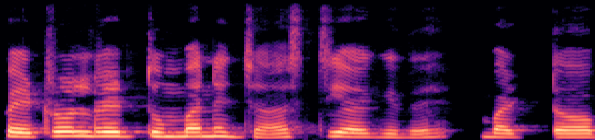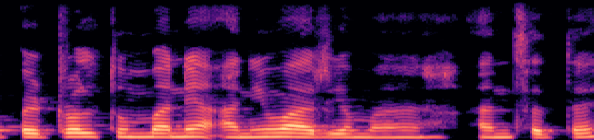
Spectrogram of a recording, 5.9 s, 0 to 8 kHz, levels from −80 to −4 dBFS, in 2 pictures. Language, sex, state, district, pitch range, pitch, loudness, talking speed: Kannada, female, Karnataka, Dharwad, 195-220 Hz, 205 Hz, -16 LUFS, 110 wpm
